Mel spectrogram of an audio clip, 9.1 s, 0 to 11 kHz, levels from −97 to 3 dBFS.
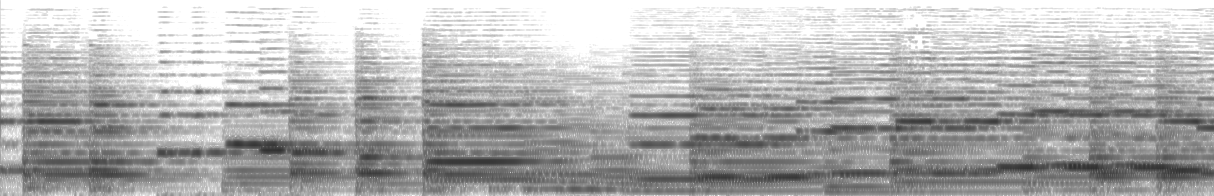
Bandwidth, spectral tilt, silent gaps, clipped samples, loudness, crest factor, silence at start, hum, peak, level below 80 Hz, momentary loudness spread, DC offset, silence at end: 9.4 kHz; -7 dB/octave; none; under 0.1%; -25 LUFS; 14 dB; 0 s; none; -12 dBFS; -60 dBFS; 11 LU; under 0.1%; 0 s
